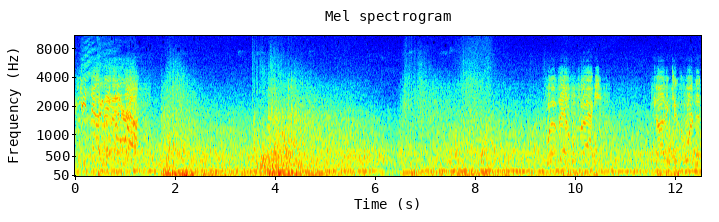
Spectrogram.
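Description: Artillery strike in the World in Conflict war game: heavy, booming impacts and broad rumbling blasts roll through the clip, with brief crackling bursts, mixed under radio-style voice chatter.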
